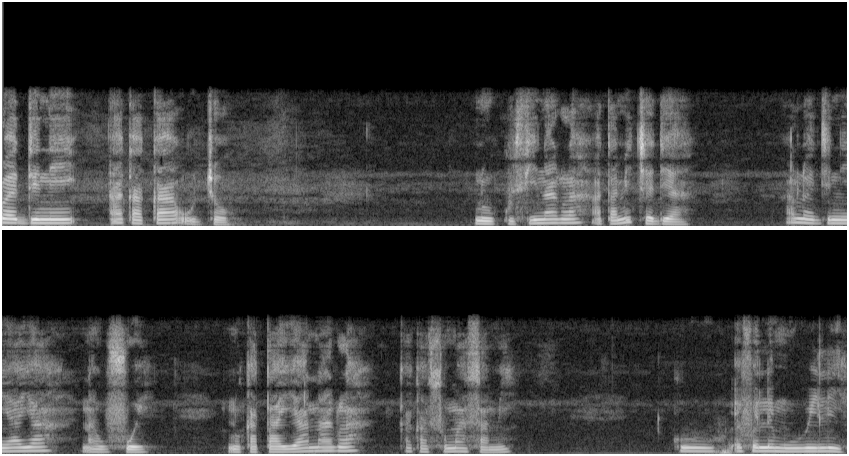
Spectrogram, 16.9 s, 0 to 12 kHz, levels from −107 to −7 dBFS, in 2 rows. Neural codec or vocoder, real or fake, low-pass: none; real; 7.2 kHz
